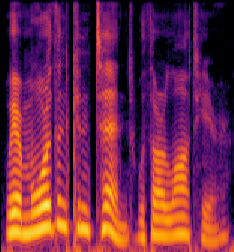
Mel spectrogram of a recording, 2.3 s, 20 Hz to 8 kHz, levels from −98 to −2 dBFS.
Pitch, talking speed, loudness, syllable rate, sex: 165 Hz, 230 wpm, -18 LUFS, 5.4 syllables/s, male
